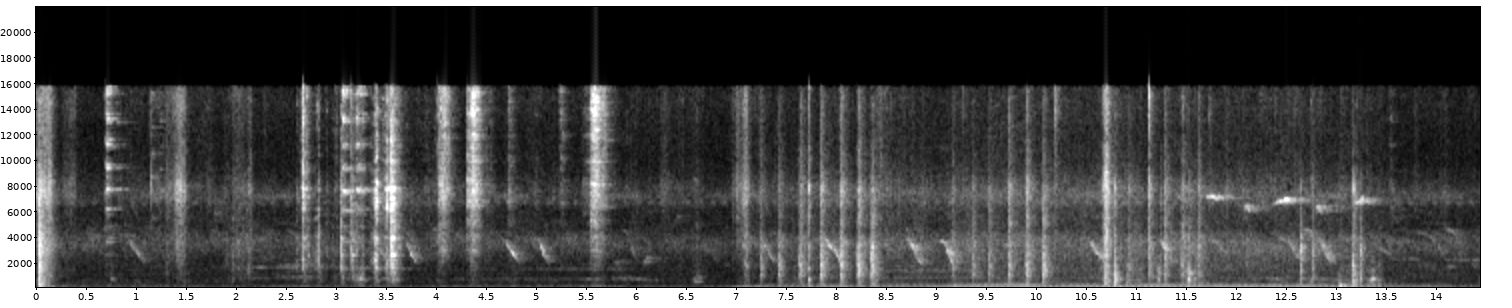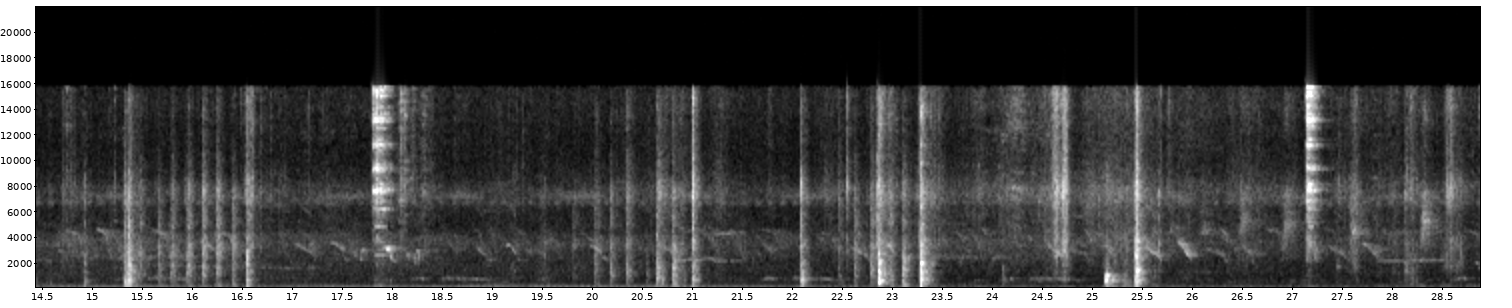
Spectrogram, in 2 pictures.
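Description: Metal clinks and knocks of a chainsaw chain, bar and side cover being handled and fitted onto a Stihl 070, with chickens clucking in the background. A low rumble swells and fades again in the first half.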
